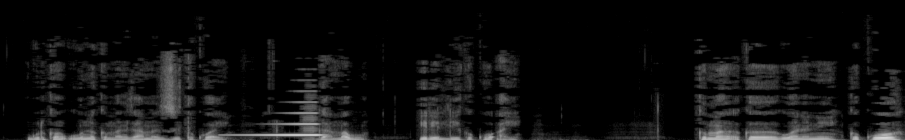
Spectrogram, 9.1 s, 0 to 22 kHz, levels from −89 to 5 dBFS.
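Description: Speech runs through a transform codec at a low bitrate, likely WMA at a rate that fits around 48 kbps. Its long blocks smear quantisation noise over tens of milliseconds and drop weak spectral lines, so the damage is plainly audible throughout as a ringing, washy quality with hiss that breathes with the speech. From 2.19 to 3.33 s, just before "ma bu i", a microphone picks up the loudspeaker it feeds, and the loop gain exceeds one at 856 Hz. That single loudspeaker feedback squeal builds over roughly 0.7 s until it sits around 10 dB above the speech. Between 6.95 and 7.00 s, a sharp attack falls late in a codec block, and noise sized for the loud onset fills the 52 ms before it. The result is pre-echo, a short hiss ahead of the attack that leaves it sounding soft and smeared.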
